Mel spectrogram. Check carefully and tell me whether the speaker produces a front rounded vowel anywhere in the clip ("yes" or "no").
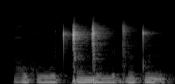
no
